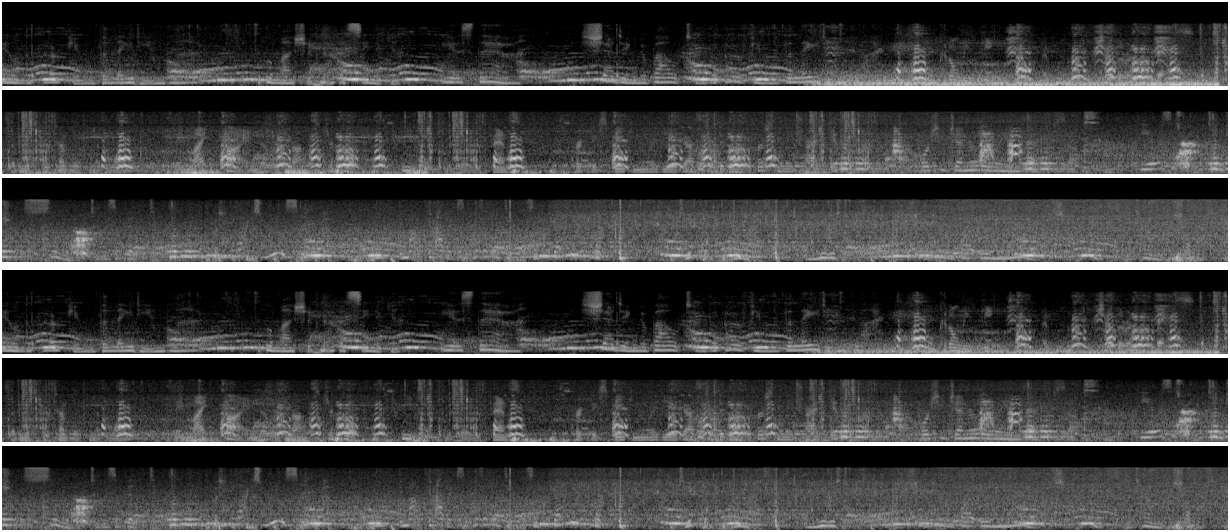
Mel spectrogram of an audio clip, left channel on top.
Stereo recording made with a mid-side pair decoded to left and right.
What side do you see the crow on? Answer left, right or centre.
left.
